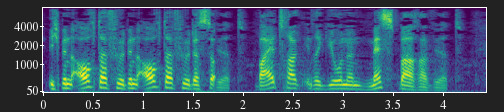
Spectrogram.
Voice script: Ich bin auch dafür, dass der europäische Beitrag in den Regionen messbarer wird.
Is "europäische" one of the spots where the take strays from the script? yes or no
yes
